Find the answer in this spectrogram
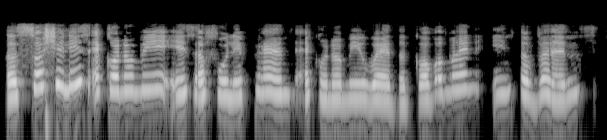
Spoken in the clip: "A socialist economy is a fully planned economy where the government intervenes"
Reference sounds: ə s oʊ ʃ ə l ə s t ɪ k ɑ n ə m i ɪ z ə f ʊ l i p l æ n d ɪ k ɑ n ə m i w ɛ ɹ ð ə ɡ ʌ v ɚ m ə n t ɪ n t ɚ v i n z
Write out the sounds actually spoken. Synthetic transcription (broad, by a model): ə s oʊ ʃ ə l ə s t ɪ k ɑ n ə m i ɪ s ə f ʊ l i p ɛ n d ɪ k ɑ n ə m i w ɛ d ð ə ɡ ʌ v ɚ m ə n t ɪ n t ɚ v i n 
